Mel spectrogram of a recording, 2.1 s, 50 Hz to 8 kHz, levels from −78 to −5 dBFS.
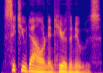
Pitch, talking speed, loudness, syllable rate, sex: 105 Hz, 205 wpm, -15 LUFS, 3.6 syllables/s, male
